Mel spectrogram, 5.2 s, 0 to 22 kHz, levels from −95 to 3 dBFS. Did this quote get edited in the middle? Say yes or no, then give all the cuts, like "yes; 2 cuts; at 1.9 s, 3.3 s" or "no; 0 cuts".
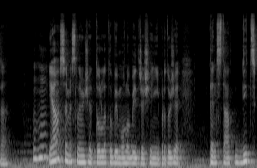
no; 0 cuts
